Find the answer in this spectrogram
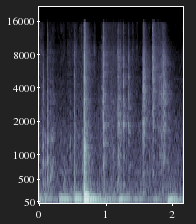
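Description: Hard plastic PSA graded-card slabs clacking against one another as they are handled and stacked: a run of sharp clicks, the loudest about two-thirds of a second in.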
